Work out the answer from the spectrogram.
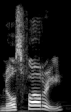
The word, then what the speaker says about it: Noss Farii: What we're going to be doing is I'm going to be taking my new map of Nos Farii, which is how you say it, and I'm going to be making a regional map.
